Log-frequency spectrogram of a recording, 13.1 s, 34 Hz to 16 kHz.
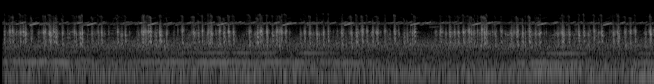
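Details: Wood frogs (Lithobates sylvaticus) calling in vernal pools at a farm on 14 March 2024, early spring, in a dense chorus of overlapping duck-like clucks and croaks without pause; spring peepers sing in the background.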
